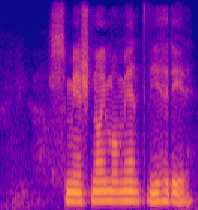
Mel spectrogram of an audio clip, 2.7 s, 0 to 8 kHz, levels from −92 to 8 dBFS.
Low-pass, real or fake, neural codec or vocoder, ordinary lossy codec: none; fake; codec, 16 kHz, 1 kbps, X-Codec, WavLM features, trained on Multilingual LibriSpeech; none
